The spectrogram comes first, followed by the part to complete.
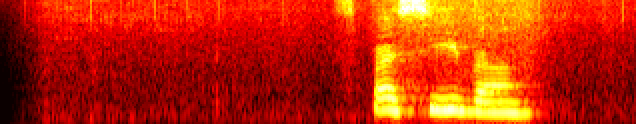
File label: Thank You Russian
